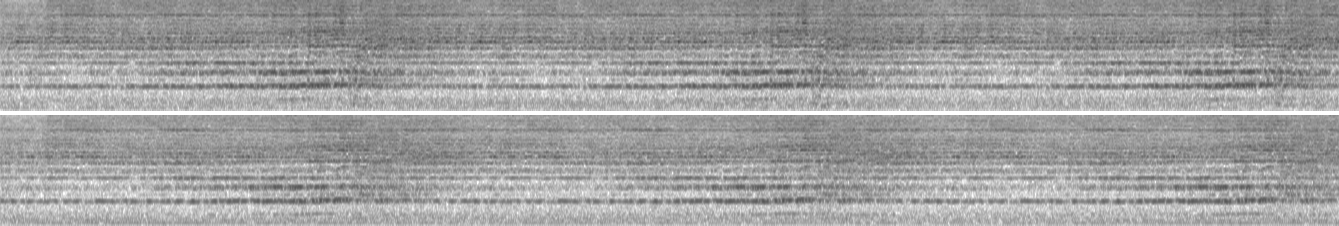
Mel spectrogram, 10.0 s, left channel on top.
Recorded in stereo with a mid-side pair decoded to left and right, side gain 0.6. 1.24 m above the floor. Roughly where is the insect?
Ahead left.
